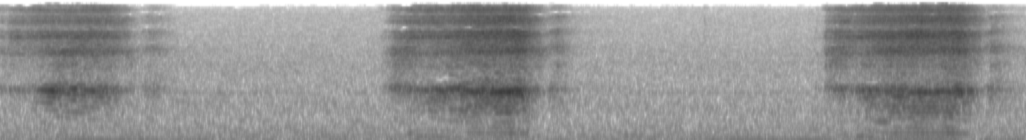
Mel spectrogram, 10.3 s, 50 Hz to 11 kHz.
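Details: Snoring during sleep recorded with the SnoreLab app: three long, rattling, tonal breaths over ten seconds, about 14 a minute, separated by quiet pauses with steady low room hum.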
